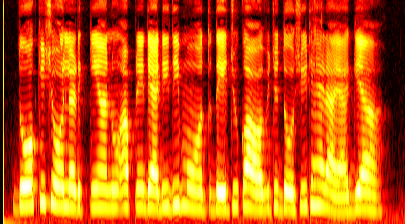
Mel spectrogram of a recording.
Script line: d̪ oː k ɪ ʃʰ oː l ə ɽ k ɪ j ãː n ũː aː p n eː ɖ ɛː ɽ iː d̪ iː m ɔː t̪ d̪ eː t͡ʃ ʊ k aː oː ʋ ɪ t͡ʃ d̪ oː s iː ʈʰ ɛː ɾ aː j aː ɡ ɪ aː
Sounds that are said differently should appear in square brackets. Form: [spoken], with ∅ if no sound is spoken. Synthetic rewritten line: d̪ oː k ɪ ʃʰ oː l ə ɽ k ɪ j ãː n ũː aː p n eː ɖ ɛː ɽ iː d̪ iː m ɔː t̪ d̪ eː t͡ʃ ʊ k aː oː ʋ ɪ t͡ʃ d̪ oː [ʃ] iː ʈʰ ɛː ɾ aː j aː ɡ ɪ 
